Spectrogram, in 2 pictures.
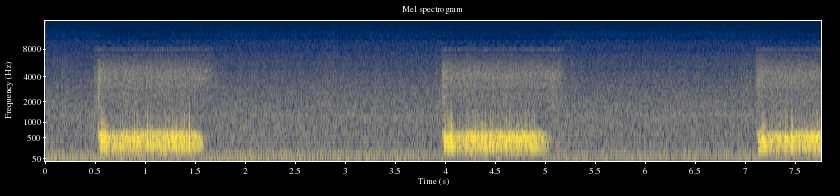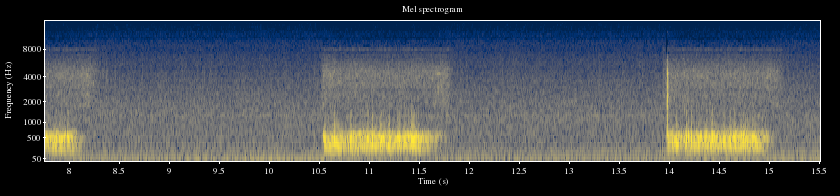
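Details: Girl snoring: regular breathy, rasping snores about every 3.4 seconds, roughly 18 a minute, over steady low room hum; snoring.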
